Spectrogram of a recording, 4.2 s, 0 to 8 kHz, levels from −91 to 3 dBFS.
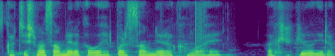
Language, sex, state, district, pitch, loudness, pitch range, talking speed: Hindi, female, Uttar Pradesh, Jalaun, 195 Hz, -18 LUFS, 185-210 Hz, 170 wpm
